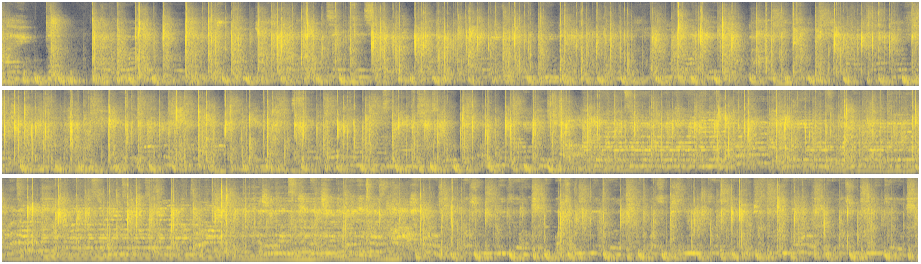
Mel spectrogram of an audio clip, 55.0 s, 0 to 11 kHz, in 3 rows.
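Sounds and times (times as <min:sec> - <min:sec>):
tap shoes clicking on stage: 0:00.0 - 0:42.3, 0:42.9 - 0:55.0
pop song with heavy bass: 0:00.0 - 0:55.0.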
